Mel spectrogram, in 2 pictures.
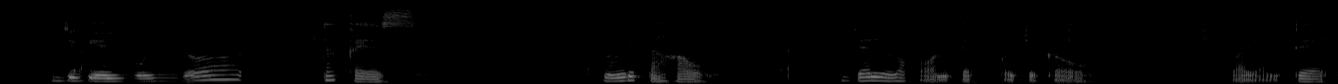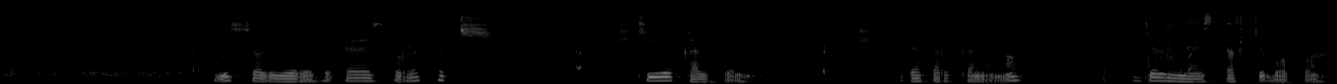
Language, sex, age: Wolof, female, 25-35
